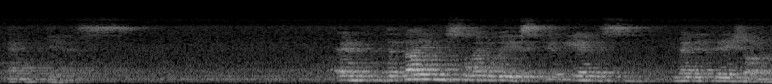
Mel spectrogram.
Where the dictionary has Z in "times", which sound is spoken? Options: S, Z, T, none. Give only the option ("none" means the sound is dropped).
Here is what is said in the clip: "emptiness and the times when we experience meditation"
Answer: S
